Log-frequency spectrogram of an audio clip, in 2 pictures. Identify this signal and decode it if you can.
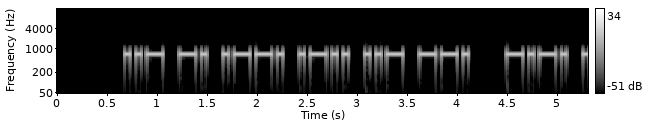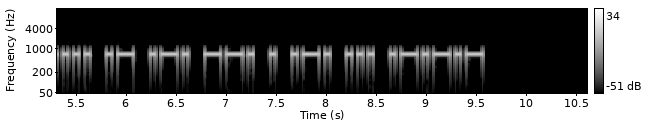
Morse code, heard as a keyed tone, about 22 wpm, 700 Hz. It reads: UNPLUG CHARGERS.
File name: practice / 22wpm / Easy Sentences with Hints - 22wpm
